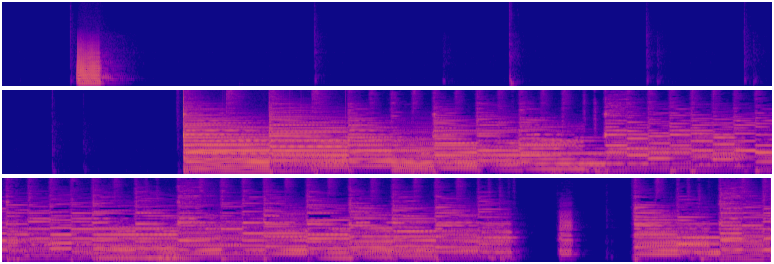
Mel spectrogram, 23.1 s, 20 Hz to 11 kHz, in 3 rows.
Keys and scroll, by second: 5.1 q, 8.2 e, 20.5 space, 21.7 space.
